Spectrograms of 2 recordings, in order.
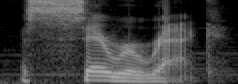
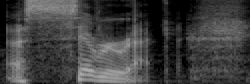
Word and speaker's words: Acererak: Acererak. I said it wrong again. Acererak.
